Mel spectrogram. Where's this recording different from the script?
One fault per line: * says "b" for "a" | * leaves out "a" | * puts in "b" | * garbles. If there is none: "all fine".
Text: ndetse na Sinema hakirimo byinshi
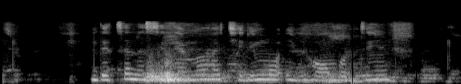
* puts in "ibihombo"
